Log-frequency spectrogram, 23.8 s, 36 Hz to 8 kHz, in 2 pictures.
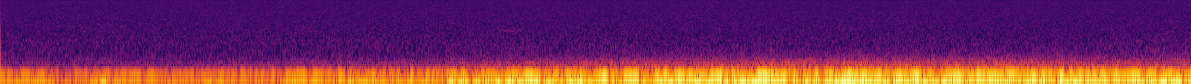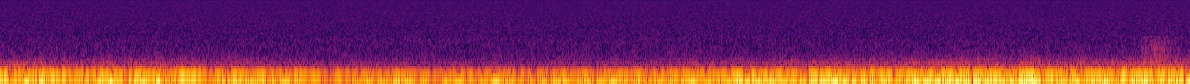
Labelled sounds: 5.0	5.2	humpback whale, 1.0 to 1.2 kHz

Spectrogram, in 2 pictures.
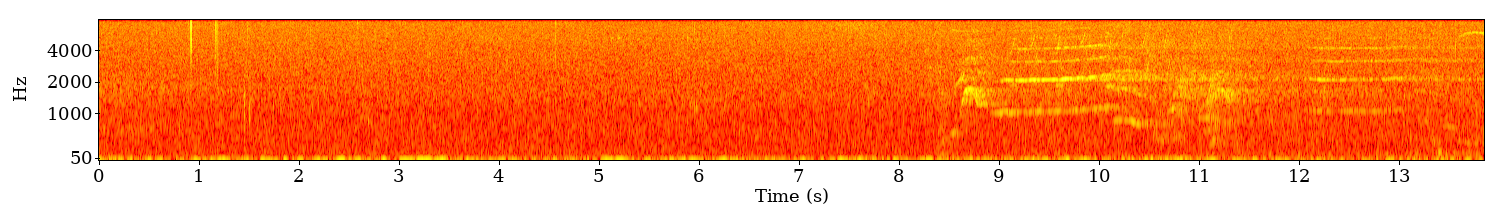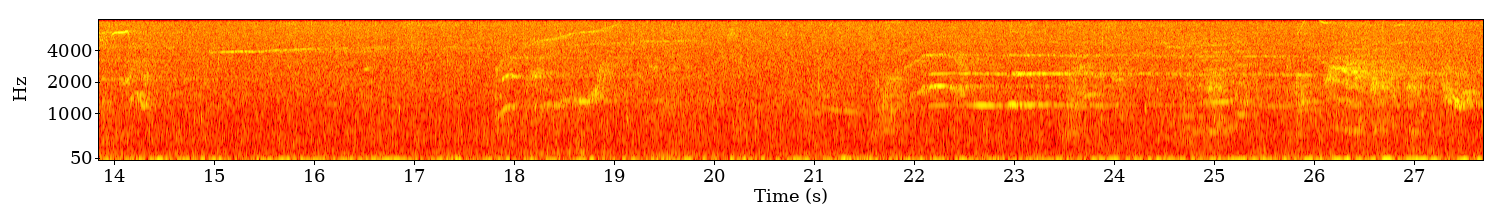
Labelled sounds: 14.9	16.0	killer whale, 3.8 to 4.2 kHz
24.6	25.4	killer whale, 0.46 to 4.8 kHz
25.7	27.6	killer whale, 0.55 to 4.1 kHz

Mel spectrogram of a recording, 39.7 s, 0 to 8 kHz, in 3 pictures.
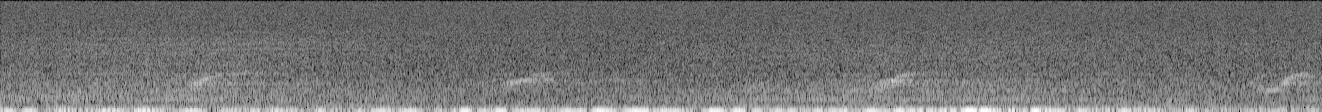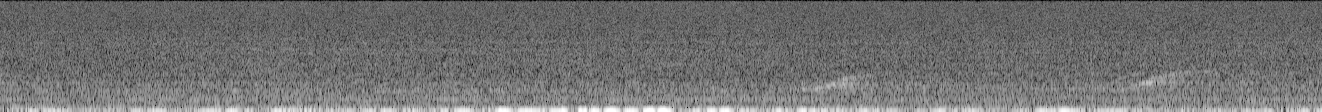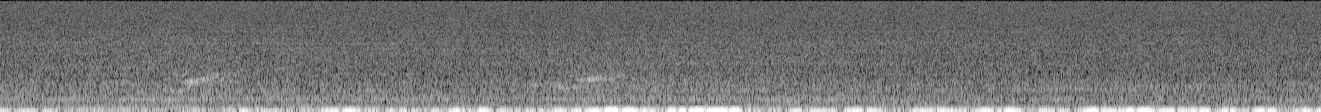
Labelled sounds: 5.3	5.5	humpback whale, 0.80 to 1.0 kHz
8.9	9.2	humpback whale, 0.80 to 1.0 kHz
12.8	13.1	humpback whale, 0.80 to 1.0 kHz
21.6	22.0	humpback whale, 0.80 to 0.93 kHz
28.3	28.7	humpback whale, 0.80 to 0.99 kHz

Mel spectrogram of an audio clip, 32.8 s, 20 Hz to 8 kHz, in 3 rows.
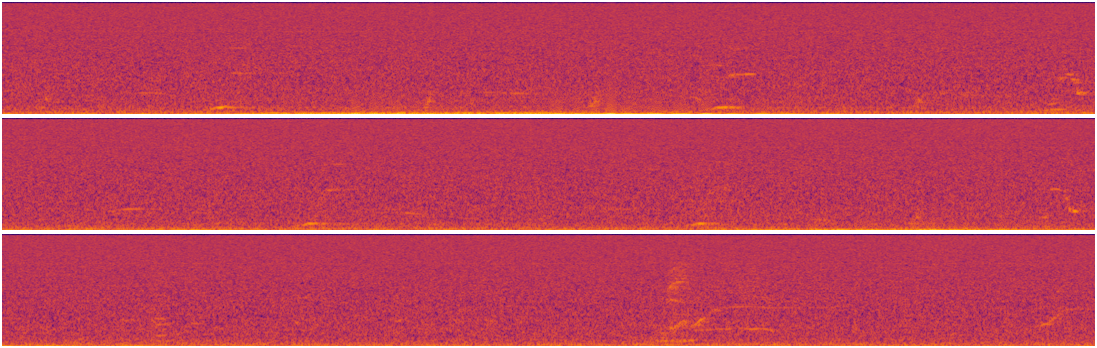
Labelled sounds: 7.3	7.6	humpback whale, 0.99 to 1.2 kHz
10.5	10.8	humpback whale, 0.80 to 1.2 kHz
28.5	28.7	humpback whale, 1.6 to 2.2 kHz

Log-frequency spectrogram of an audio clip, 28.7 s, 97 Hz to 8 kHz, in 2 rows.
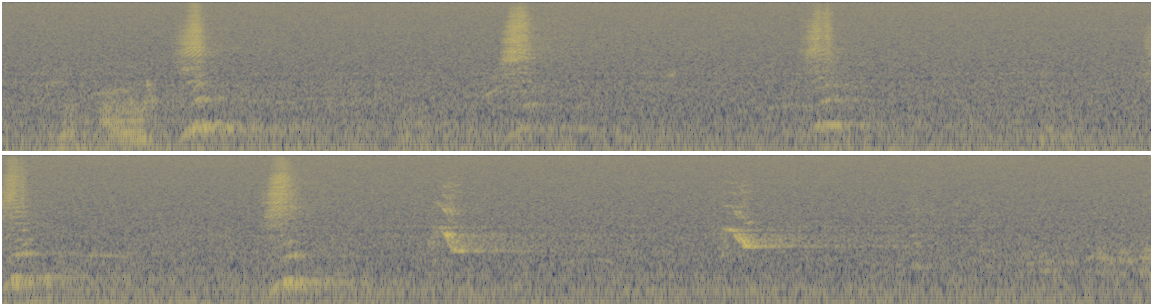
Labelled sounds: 6.2	6.6	humpback whale, 1.2 to 1.9 kHz
19.8	20.1	humpback whale, 0.80 to 2.0 kHz
23.4	23.7	humpback whale, 0.80 to 0.93 kHz

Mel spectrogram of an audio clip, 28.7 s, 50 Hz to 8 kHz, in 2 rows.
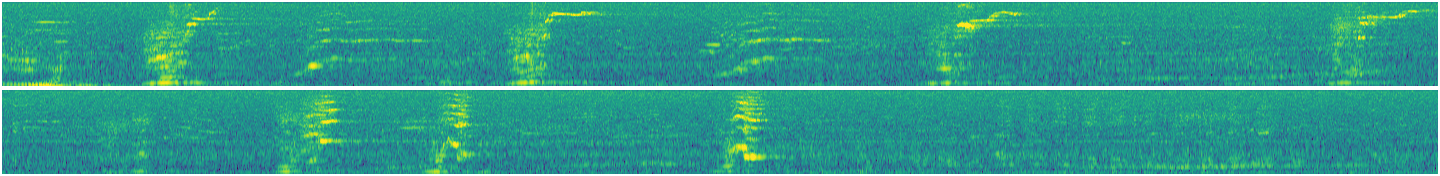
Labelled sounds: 0.0	0.7	humpback whale, 0.90 to 3.9 kHz
1.5	4.1	humpback whale, 0.90 to 4.4 kHz
5.5	6.0	humpback whale, 4.9 to 5.5 kHz
7.0	8.3	humpback whale, 0.80 to 4.1 kHz
9.5	10.3	humpback whale, 3.0 to 8.0 kHz
13.2	14.4	humpback whale, 1.6 to 5.9 kHz
16.3	17.8	humpback whale, 1.2 to 5.2 kHz
18.3	19.8	humpback whale, 1.5 to 4.6 kHz
20.1	20.7	humpback whale, 1.4 to 3.1 kHz
21.6	22.0	humpback whale, 0.83 to 5.3 kHz

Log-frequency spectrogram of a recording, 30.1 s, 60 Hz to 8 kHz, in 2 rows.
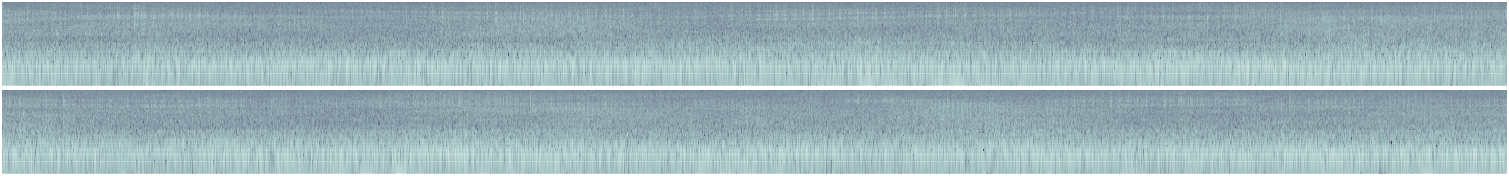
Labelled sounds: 3.5	3.7	vessel noise, 4.3 to 4.6 kHz
8.3	8.7	vessel noise, 3.0 to 4.3 kHz

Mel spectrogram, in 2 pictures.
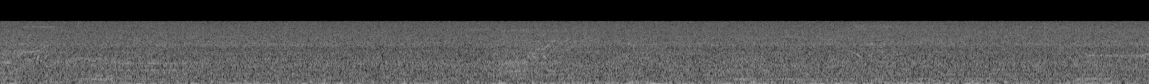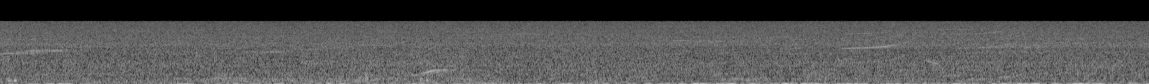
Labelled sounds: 19.8	20.5	killer whale, southern resident, 1.2 to 2.4 kHz

